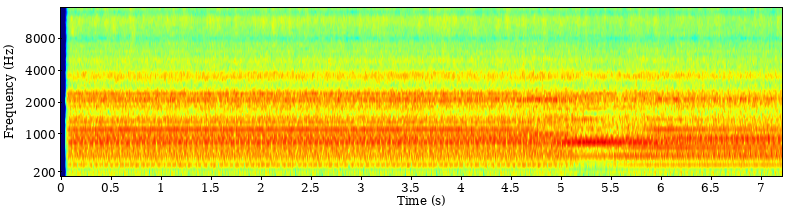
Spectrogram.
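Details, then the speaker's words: Samsung WF45R6100 front-load washer: loud, steady grinding roar with whirring as the drum spins, from worn drum bearings. "Hi YouTube, got a Samsung front load washer. It's got a really bad bearing noise."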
